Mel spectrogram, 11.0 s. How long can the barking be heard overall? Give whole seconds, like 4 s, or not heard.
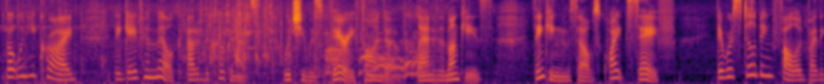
2 s.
